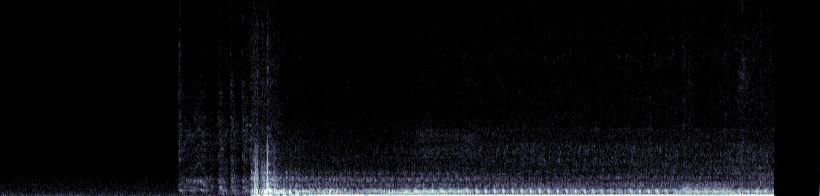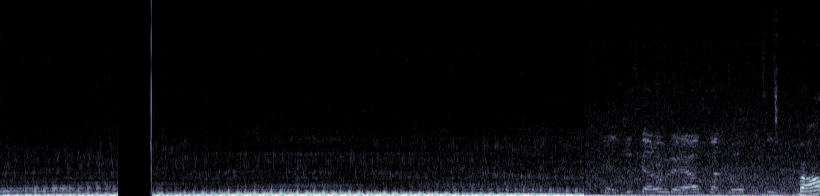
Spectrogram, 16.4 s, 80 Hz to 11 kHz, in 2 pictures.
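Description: Dodge Charger V8 started up: the starter cranks briefly, the engine catches with a sharp rev flare about two and a half seconds in, then settles into a steady, deep idle. The sound drops out completely twice for a moment, and near the end voices talk over a quieter engine.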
